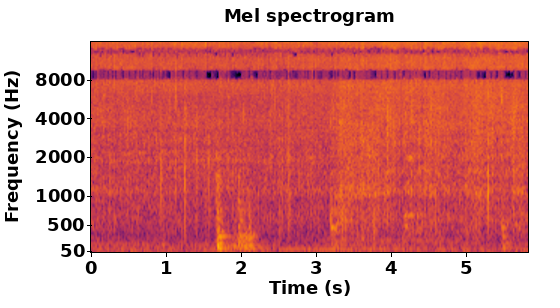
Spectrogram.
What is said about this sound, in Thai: ตามด้วยเห็ดหอมงามๆของเขานี่เลยนะครับใส่ลงไปเลยครับ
